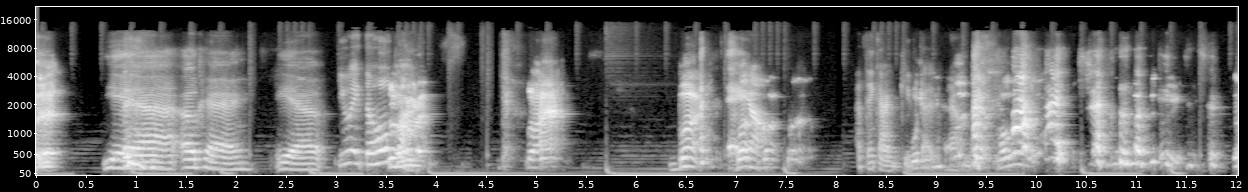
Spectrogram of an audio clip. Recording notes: this time we fired up the zoom app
